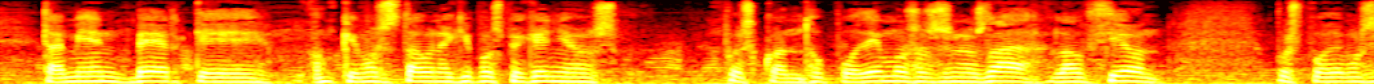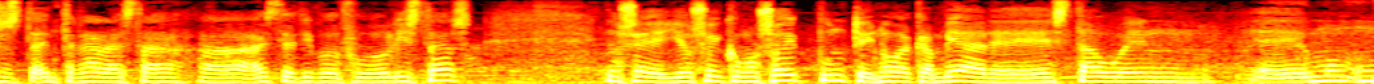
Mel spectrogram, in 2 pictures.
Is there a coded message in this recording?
No.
